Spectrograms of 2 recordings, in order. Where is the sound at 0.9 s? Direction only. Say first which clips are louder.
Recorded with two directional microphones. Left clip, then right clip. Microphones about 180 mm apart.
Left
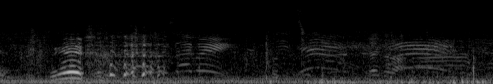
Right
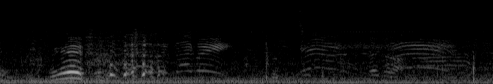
Left 3 dB; 45° left (ahead or behind).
